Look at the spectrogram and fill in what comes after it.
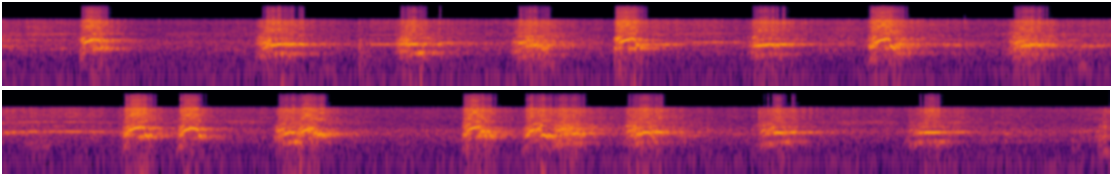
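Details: Pet dogs playing, running and chasing a red Kong toy, with a neighbouring dog adding noise; sharp, high-pitched barks and yips repeat irregularly, about three every two seconds, through the whole recording, each bark an abrupt broadband burst.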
